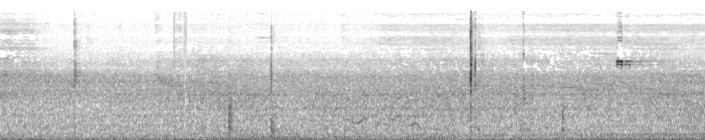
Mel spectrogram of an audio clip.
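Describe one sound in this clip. Sticks strike a ball with sharp clacks.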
